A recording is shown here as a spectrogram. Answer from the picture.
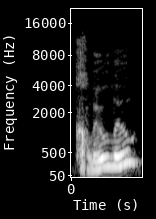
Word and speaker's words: Cthulhu: Also, I should mention Lovecraft says the correct way to pronounce it is Clulu, which sounds like a children's cartoon rabbit.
